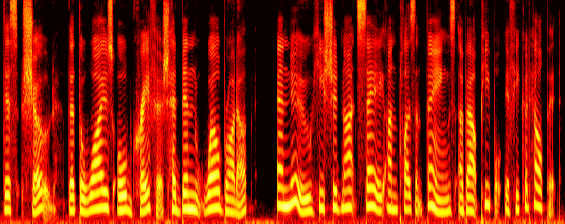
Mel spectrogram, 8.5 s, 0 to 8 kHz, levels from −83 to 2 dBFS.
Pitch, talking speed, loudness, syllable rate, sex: 195 Hz, 190 wpm, -17 LUFS, 4.3 syllables/s, female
